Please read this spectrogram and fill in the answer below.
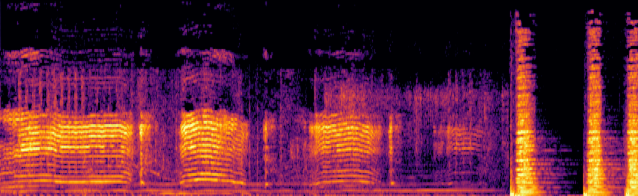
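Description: A newborn baby crying in three long wails over a steady held musical note. About five seconds in, a klezmer band comes in with two sharp, loud chords.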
